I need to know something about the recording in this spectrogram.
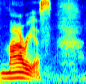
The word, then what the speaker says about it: Marius: told me about this it's Marius like the uh Italian Godfather some some film uh when he was giving me a pronunciation lesson so it's definitely Marius seven-year-old baby girl doing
